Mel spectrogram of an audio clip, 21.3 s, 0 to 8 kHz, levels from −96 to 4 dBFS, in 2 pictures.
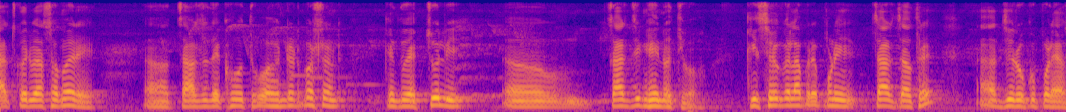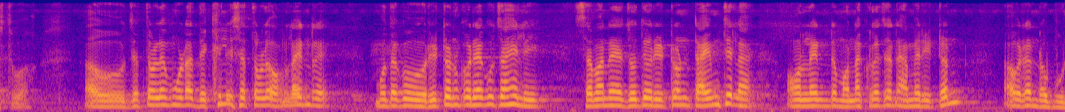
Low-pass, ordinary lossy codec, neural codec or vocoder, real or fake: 7.2 kHz; none; none; real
